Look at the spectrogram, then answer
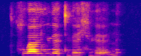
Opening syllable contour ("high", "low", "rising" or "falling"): high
